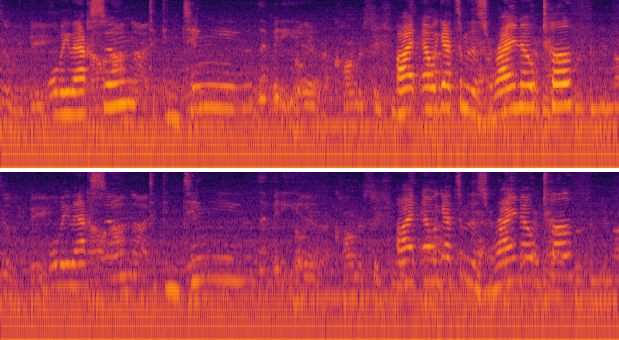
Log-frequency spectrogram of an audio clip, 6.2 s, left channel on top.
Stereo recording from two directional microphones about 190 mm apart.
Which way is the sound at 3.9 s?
40° left (ahead or behind).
